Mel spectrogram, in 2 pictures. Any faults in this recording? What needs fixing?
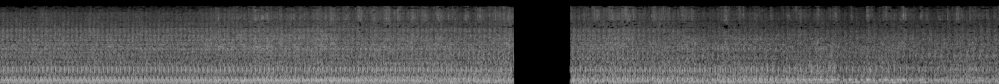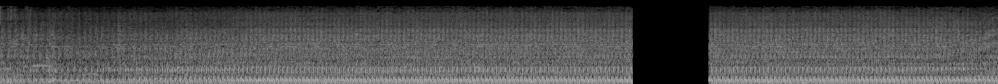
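Two stream reconnect dropouts here. At 5.14 s the sound cuts to about 522 ms of silence, then resumes at 5.71 s roughly 0.7 s further on, so a bit is skipped. At 16.32 s there's 716 ms of silence, and playback resumes 653 ms earlier, replaying material, until things settle by 17.68 s. Each time the connection dropped and a fresh decoder restarted mid-stream. To prevent it, buffer more and resume by byte or segment offset so reconnects don't skip or repeat.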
